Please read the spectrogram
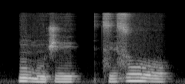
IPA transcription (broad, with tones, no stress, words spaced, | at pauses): ũ˦˨mũ˨ʃe˦ | t͡sɪ˨˦ zoː˦˨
